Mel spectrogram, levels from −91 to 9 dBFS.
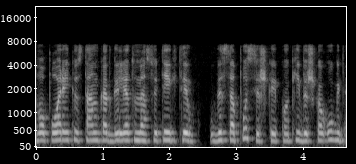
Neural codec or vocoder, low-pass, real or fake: codec, 16 kHz, 8 kbps, FreqCodec, larger model; 7.2 kHz; fake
